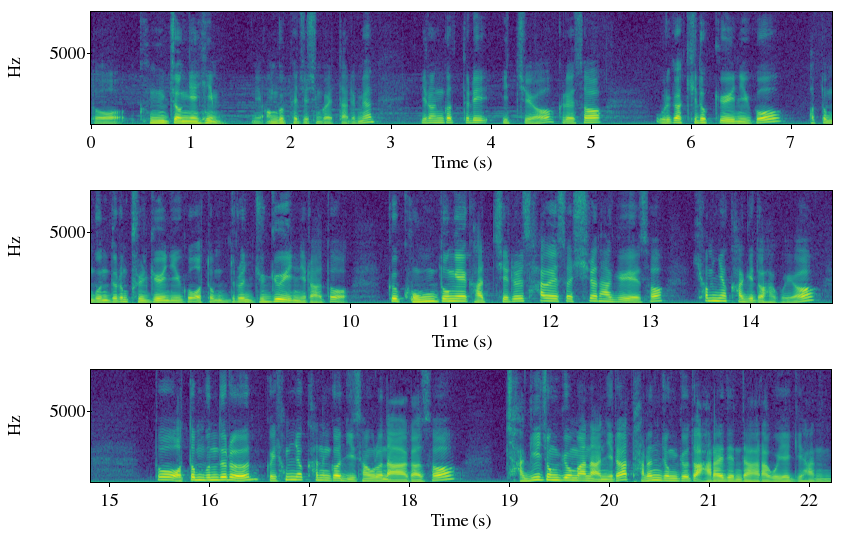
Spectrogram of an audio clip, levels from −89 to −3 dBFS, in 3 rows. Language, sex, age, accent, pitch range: Korean, male, 30-49, native, 105-170 Hz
